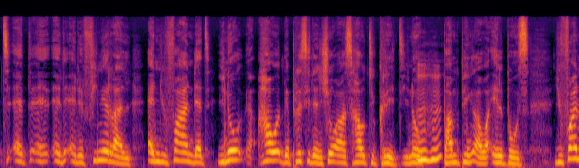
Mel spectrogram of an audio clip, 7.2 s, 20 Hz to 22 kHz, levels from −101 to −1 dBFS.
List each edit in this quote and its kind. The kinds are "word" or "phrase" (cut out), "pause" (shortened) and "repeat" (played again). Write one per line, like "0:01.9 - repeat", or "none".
0:02.6 - pause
